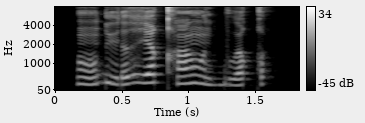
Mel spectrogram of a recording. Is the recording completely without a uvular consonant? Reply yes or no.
no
